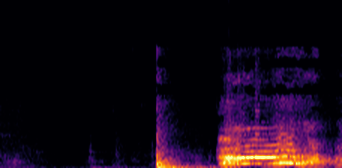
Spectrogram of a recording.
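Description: A bottle lands upright on a table with a thud.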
